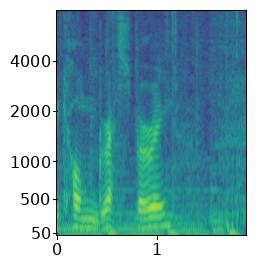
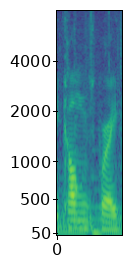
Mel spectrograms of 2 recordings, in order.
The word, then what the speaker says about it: Congresbury: People say Congresbury, I just say Congresbury. It's easier for me, being a Somerset lad.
